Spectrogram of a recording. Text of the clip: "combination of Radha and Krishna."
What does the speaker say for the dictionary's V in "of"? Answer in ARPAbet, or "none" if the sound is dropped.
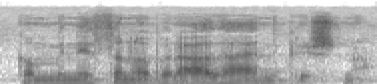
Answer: P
